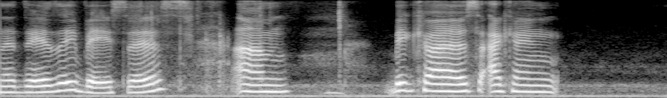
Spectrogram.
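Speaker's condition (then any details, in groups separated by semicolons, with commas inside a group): Bulbar ALS; bulbar onset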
